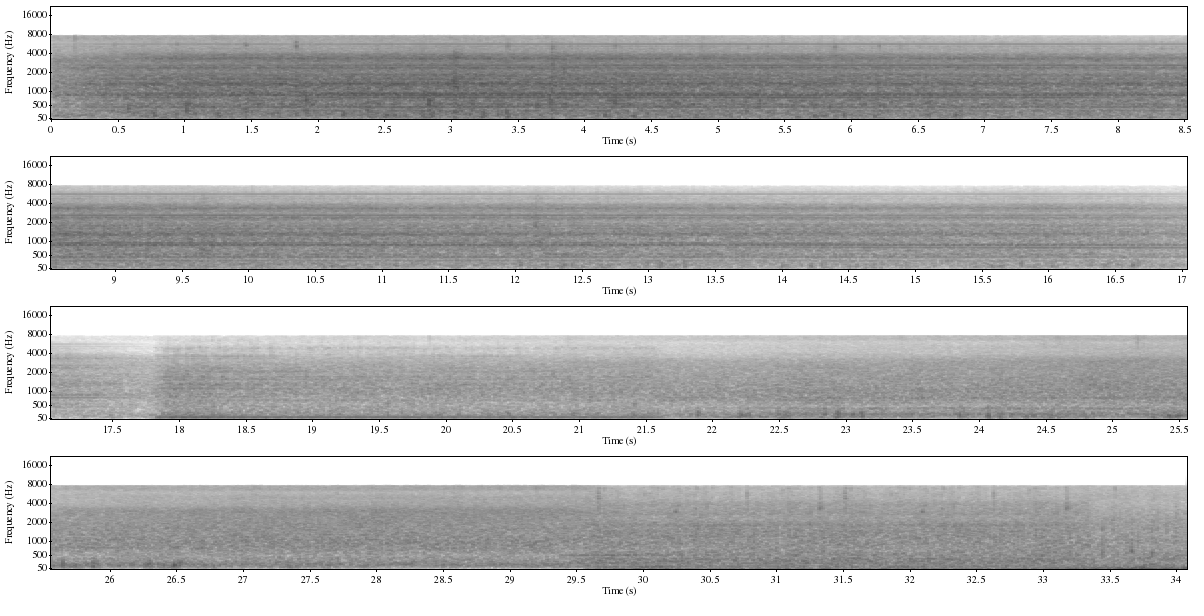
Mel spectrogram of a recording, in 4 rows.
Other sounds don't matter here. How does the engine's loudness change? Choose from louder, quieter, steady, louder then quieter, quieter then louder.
quieter.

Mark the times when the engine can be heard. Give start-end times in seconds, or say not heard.
0.0-34.0.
